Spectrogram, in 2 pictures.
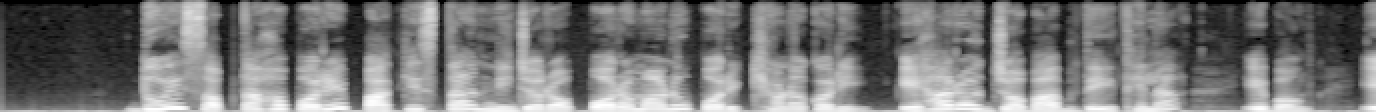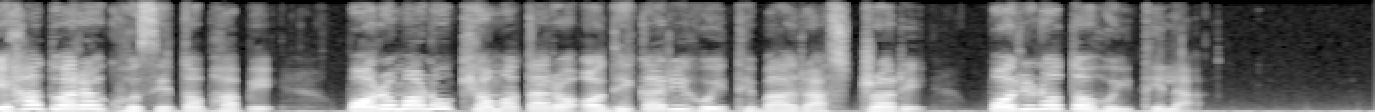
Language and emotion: Odia, neutral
